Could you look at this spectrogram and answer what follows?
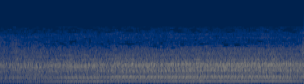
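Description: Car engine roaring steadily and building slightly in a radio drama chase scene, a continuous loud mid-range drone with no talk over it.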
